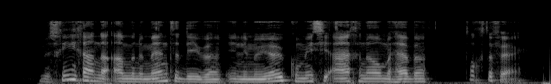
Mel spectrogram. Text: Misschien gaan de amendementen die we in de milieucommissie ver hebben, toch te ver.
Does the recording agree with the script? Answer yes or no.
no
